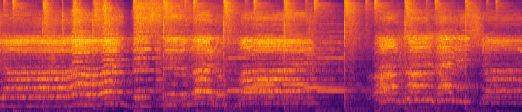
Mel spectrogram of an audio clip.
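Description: Background music: several voices singing together in a choir over a steady low instrumental accompaniment.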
